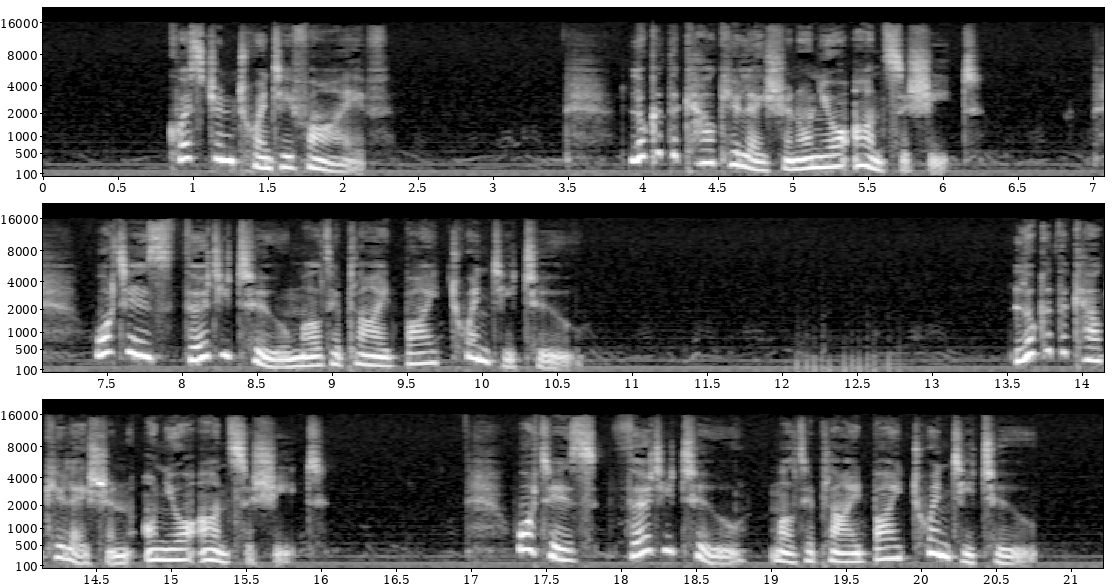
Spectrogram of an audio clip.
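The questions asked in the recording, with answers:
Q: What is 32 multiplied by 22?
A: 704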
